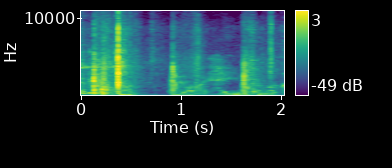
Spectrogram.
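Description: Voices calling out over a few dull thuds of feet landing and pushing off paving and a brick wall.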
